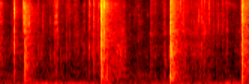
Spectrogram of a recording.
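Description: Clear plastic shrink-wrap being torn and crinkled off a cardboard booster display box, with three sharp crackles.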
